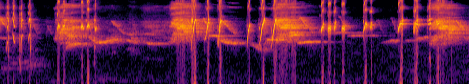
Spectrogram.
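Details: Magpie-robin song played in the morning to coax quiet magpie-robins into song: rich warbling and whistled notes run together, punctuated by crisp clicking ticks.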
